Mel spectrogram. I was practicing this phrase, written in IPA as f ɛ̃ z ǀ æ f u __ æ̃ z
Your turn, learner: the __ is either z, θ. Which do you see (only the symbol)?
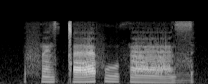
θ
